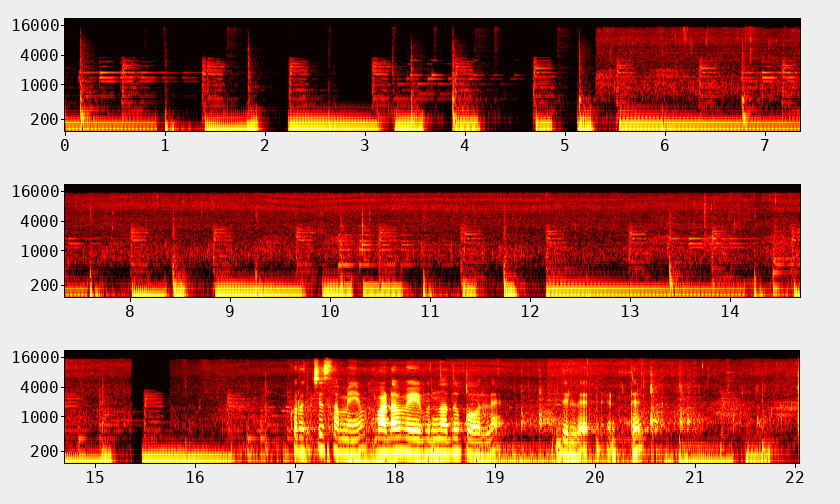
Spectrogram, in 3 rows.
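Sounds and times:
background music: 0.0 - 22.0
hot oil sizzling: 5.3 - 22.0.

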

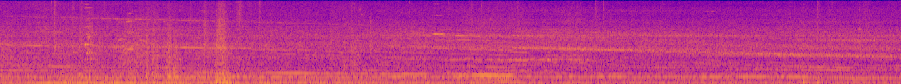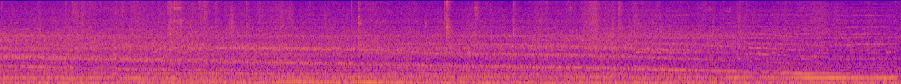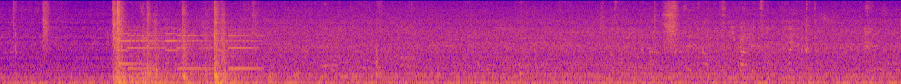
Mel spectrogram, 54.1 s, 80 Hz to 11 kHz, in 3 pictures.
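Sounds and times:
wheels rumbling on rail: 0.0 - 54.0.

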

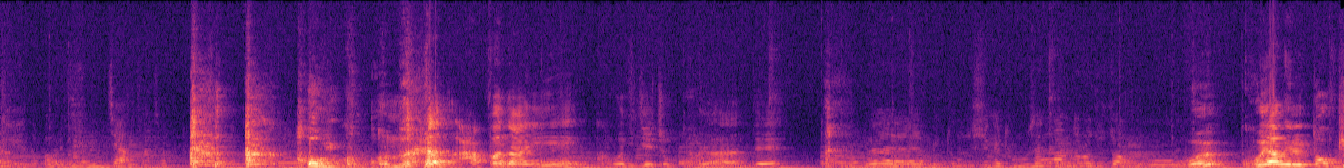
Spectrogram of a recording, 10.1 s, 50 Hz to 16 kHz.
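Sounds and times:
man coughing: 1.4 - 3.6, 6.2 - 6.4.

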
